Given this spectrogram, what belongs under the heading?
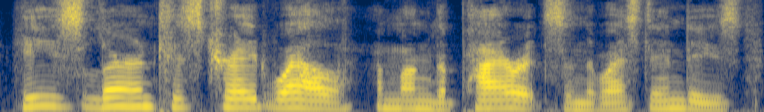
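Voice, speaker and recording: A male reader acts out a bitter storybook woman who has given up hope. The pitch is raised and the tone is hard and forceful. She is world-weary and fatalistic, leaning on her words with emphasis. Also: normal speed, no echo, rough recording. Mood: ominous.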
